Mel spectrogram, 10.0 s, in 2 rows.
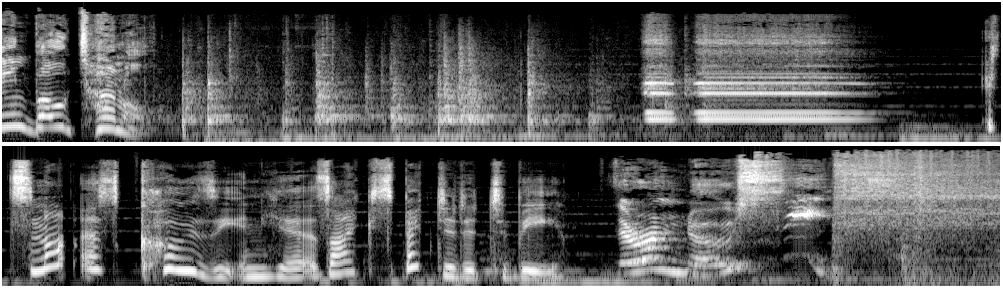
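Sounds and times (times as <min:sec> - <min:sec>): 
speech: 0:00.0 - 0:01.8, 0:03.2 - 0:04.4, 0:05.0 - 0:09.8
clanking, shuffling train noises: 0:00.8 - 0:03.6
loud steady train whistle: 0:03.2 - 0:04.5.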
